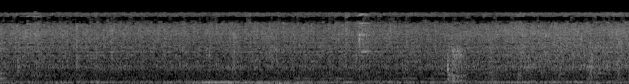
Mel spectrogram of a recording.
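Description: Ginger garlic paste frying in a pan for a frankie filling, a steady soft sizzle with a faint stir and scrape midway, quiet and close, no speech.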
